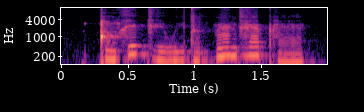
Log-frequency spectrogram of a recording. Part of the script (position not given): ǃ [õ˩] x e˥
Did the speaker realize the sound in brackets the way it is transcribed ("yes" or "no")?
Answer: yes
